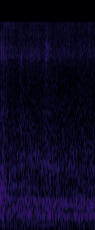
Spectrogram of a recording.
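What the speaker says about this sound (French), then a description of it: "Vous voyez, les abeilles sont bien montées dans la hausse." Honeybees in a hive super, a dense steady buzzing swarm heard close but at low volume, continuous and even with no talking.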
